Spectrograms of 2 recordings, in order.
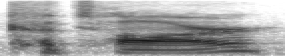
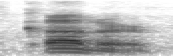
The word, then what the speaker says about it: Qatar: I've heard a lot of people pronouncing it Qatar, but that's incorrect. It's Qatar. It is Qatar.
